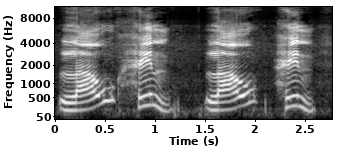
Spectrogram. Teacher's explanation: আমরা তানবিনের উচ্চারণটা বাংলায় দন্তান্ন করব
